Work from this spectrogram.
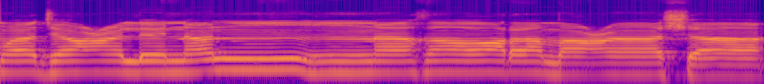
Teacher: نن پہ غنہ ہوگا کیونکہ نون پر تشدید ہے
